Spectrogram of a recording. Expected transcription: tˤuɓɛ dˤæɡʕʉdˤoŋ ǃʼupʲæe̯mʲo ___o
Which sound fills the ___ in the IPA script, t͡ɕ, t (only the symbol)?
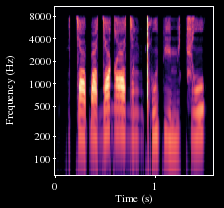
t͡ɕ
